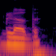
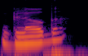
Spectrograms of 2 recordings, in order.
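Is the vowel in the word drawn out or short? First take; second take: short; drawn out. First: The vowel is short and pure. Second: The vowel is drawn out, English-like. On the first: The speaker calls it right. "instead of globe" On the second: The speaker calls it wrong. "The vowels kind of a little drawn out"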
